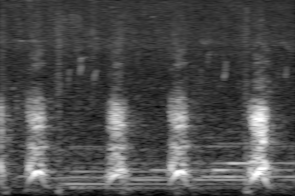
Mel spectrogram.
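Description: A dog barks in Kingdom Come: Deliverance II, four evenly spaced barks at close range over a quiet background, with no talking.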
